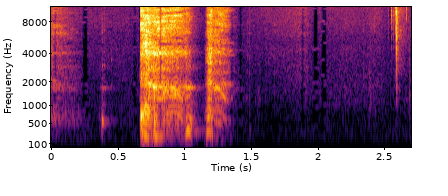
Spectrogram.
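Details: Voluntary cough on request from a person who mentions asthma, colds and weather changes, and whose chest feels a bit itchy.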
